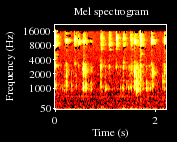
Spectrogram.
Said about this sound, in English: Sorry, I'm typing.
